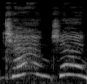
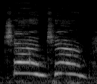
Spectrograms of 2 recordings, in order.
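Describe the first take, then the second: First: High, sing-song call of a name, mildly mocked; imitating calling out. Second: High, sing-song call of the name, exaggerated; mock her calling from further away; imitating calling out. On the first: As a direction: call her name across the sidewalk, mock-sweet. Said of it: "So she's like". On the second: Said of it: "She's like".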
